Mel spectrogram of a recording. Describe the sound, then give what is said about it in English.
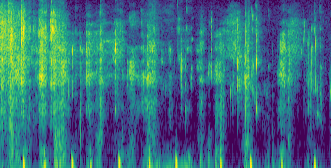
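Someone chews crunchy bacon-flavored nuts with an orange coating in a steady rhythm, about a dozen crisp, crackly bites with dull low thumps underneath, and no talking. “I could sit down and eat about a bag of these.”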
